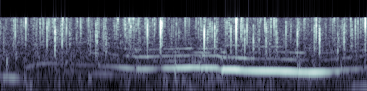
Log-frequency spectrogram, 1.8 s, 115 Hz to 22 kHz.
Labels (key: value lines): label: biophony
recorder: SoundTrap 300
